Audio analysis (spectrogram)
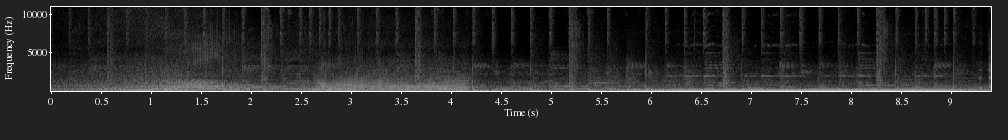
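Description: A Mitsubishi EVO 10 drives by with a loud exhaust, the engine revving and rising through gears, followed by a sustained low drone and some tire noise, heard close and loud.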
